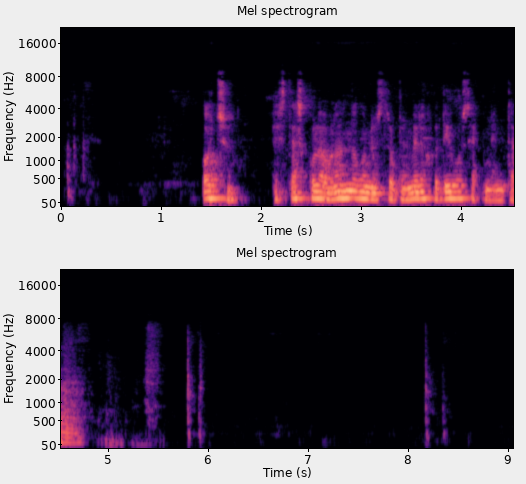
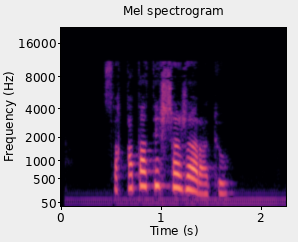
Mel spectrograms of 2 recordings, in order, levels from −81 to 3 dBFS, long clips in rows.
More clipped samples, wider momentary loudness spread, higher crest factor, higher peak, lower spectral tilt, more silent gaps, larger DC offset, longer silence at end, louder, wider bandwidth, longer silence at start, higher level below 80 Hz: neither; first, 24 LU vs 16 LU; about the same, 18 dB vs 18 dB; about the same, -4 dBFS vs -6 dBFS; first, -7 dB/octave vs -4 dB/octave; neither; neither; first, 0.85 s vs 0.6 s; first, -19 LUFS vs -22 LUFS; second, 7.8 kHz vs 11.5 kHz; second, 0.05 s vs 0.45 s; about the same, -52 dBFS vs -56 dBFS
